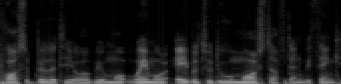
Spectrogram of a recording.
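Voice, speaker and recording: In a German accent, a man speaks at a moderate pace with a fairly low pitch and monotone, flat intonation, the sound dry and close with no echo. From southwest Germany (Freiburg area). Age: 30s. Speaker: ice hockey goalie. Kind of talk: interview.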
